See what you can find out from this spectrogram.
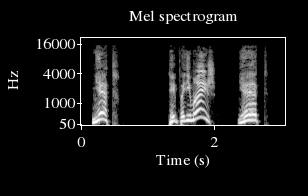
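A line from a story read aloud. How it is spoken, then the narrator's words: Shouting. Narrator (Russian): выкрикнул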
